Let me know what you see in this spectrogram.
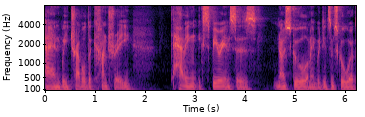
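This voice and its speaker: With an Australian accent, a man speaks at a moderate pace and a very deep, low pitch over noticeable background noise. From Australia, Sydney. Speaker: filmmaker. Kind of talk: interview. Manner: animated.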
